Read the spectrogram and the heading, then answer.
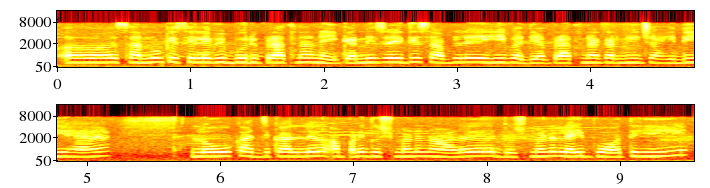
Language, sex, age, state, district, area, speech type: Punjabi, female, 18-30, Punjab, Shaheed Bhagat Singh Nagar, rural, spontaneous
